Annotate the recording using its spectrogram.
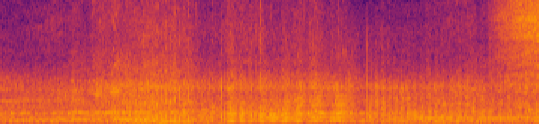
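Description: Racing motorcycle engines running as bikes pass on the circuit, mixed with background music.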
